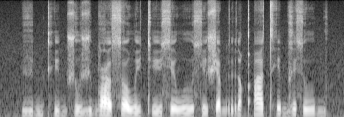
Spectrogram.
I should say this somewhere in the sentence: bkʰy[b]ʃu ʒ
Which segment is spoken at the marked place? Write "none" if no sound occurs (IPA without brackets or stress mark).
b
